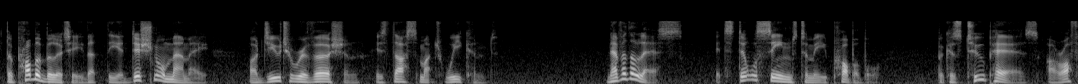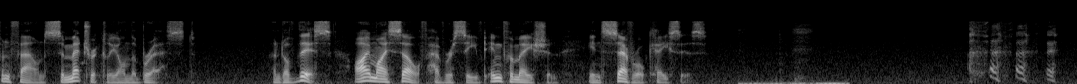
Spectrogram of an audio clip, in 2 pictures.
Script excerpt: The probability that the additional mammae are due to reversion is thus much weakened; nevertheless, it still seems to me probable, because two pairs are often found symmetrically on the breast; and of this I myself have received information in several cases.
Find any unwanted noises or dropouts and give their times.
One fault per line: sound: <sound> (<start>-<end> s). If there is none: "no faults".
sound: breath (18.2-19.3 s)
sound: laugh (20.4-21.4 s)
